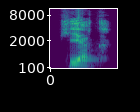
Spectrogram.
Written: kyaq

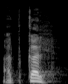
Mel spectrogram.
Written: atkel

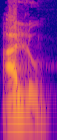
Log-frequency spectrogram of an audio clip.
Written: alu

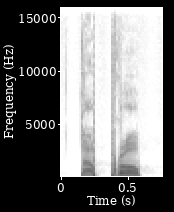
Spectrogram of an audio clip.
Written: taprop

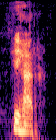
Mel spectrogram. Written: hahar

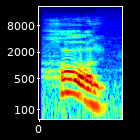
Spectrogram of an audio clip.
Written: xoon

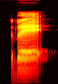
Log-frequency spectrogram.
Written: re

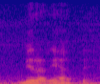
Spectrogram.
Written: rariat

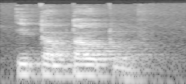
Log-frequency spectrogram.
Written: itamtautu

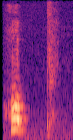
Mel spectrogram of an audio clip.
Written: xop

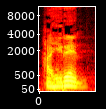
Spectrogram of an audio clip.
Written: hahiren

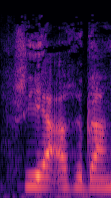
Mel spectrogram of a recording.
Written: xiagdan

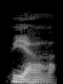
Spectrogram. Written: bya

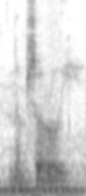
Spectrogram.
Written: Namsaroi

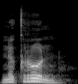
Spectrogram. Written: nekrun

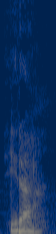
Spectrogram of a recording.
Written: ra

